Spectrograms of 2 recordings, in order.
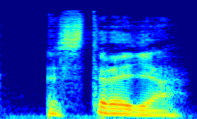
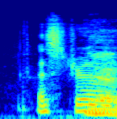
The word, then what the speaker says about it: Estrella: The singer on this version of Lily that we're going to hear is Estrella Morente. Am I saying that right? – Estrella. – Estrella. – Yeah, Estrella, who means a star.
